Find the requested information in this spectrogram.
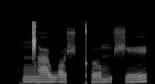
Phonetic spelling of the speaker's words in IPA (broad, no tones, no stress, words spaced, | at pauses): ŋ͡ǁawɔʃkʼɤm ʃe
